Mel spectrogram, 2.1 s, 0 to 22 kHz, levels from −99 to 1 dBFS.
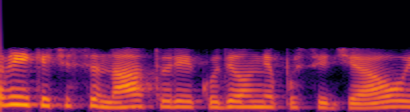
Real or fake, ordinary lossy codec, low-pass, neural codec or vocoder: fake; Opus, 64 kbps; 3.6 kHz; autoencoder, 48 kHz, 128 numbers a frame, DAC-VAE, trained on Japanese speech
